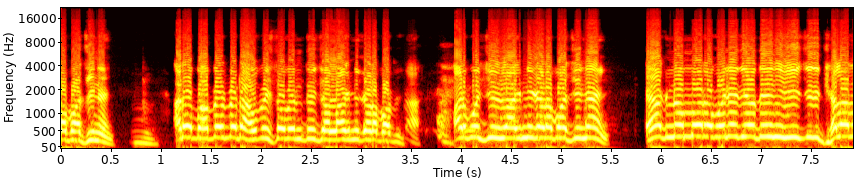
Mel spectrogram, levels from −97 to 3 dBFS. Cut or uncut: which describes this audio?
cut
